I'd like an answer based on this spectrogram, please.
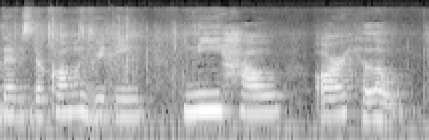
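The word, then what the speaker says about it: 你好: is the common greeting knee how or hello despite being written with two third tones the first character is pronounced with the second tone me in conclusion the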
